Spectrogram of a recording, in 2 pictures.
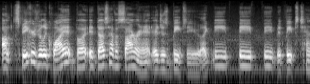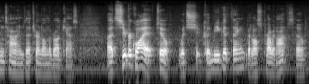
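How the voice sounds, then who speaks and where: A young man giving a casual, offhand showcase of his collection, halting and often trailing off. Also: mid-range voice, lively intonation, darkish tone. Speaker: collector showing weather radios. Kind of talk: casual product showcase vlog.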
